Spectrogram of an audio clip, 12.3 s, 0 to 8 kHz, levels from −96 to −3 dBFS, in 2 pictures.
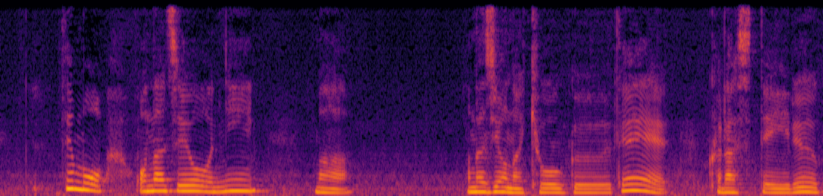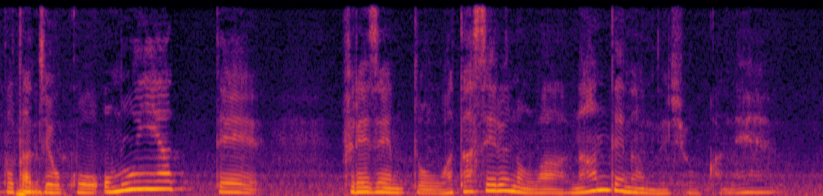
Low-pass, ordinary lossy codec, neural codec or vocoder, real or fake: none; none; codec, 16 kHz, 8 kbps, FunCodec, trained on LibriTTS, 25 frames a second; fake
